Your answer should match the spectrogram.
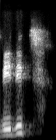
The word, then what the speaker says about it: Vidic: So my last name is Vidic.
